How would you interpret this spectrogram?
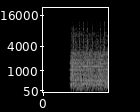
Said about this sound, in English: Leaf blower is nice. Listen, why don't you shut her down and we'll talk Christ.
